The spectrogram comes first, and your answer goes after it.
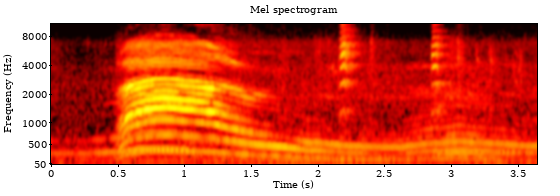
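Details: House cat squaring up to a visiting cat: one loud rising yowl that slowly bends downward into a low drawn moan, with two brief clicks near the end.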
